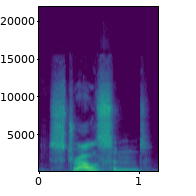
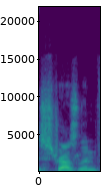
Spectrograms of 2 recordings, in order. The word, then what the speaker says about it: Stralsund: Stralsund. I've been saying Stralsland for ages. I still want to say Stralsland, um, but Stralsund.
